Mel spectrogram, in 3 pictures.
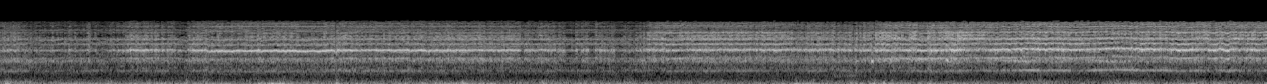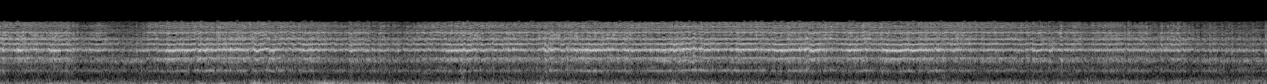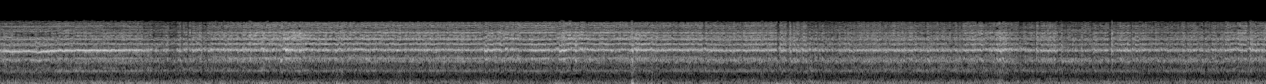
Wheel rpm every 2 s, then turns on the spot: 170, 160, 170, 170, 170, 170, 160, 170, 170, 160, 160, 170, 170, 170, 160, 170, 160, 160, 170.
none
